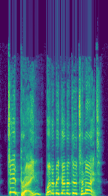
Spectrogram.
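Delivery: very high-pitched, swooping, bouncy cartoon voice. Copying the whole intro of the show: Pinky voice. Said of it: "copy, like, the whole intro to it".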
